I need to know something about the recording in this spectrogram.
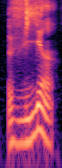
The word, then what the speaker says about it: viens: So the first form is je viens, je viens, okay? Remember this I, viens, viens, and then this nasal, final S not pronounced, je viens, Tu viens.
